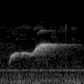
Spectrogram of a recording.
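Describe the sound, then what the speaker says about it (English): A pet starling whistles a single bright note that slides upward and then holds, clear and close in a quiet room. "It's a new whistle."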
